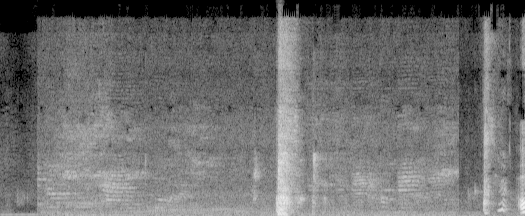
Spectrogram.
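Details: An infant in a compilation of babies sneezing: a single short, sharp sneeze with soft music and adult voices in the background. Sneeze.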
